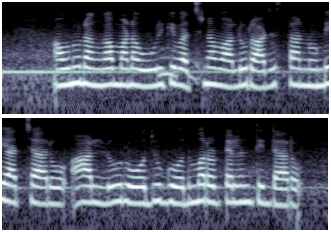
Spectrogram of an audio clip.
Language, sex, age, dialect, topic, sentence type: Telugu, female, 31-35, Telangana, agriculture, statement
